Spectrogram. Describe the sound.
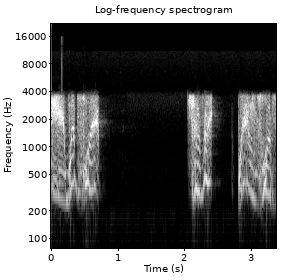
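A caller from Arizona does a raspy, sputtering Donald Duck impression over a thin phone line, in three garbled bursts: a longer one, a gap of silence, then two more close together.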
